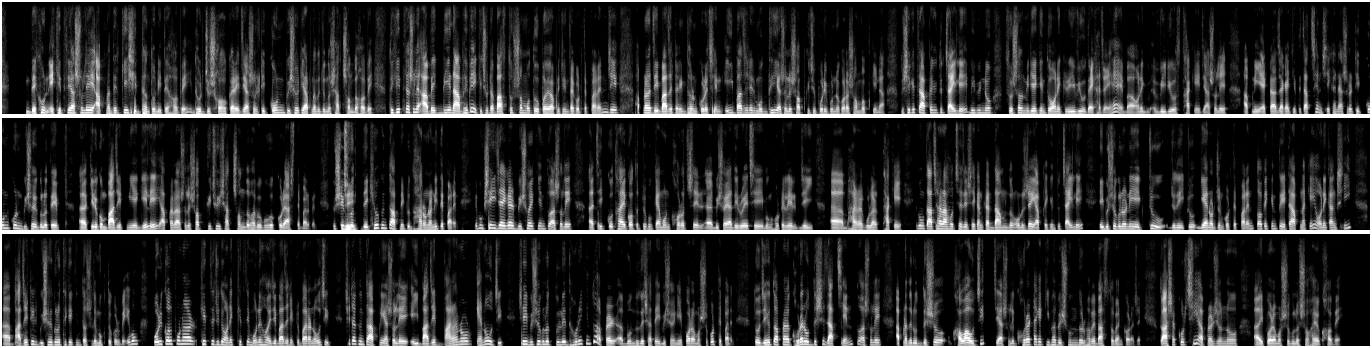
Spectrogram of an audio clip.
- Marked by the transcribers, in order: none
- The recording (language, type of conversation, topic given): Bengali, advice, ভ্রমণ পরিকল্পনা ও প্রস্তুতি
